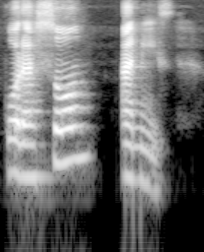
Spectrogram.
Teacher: Vemos que la mayor fuerza de voz está en la última sílaba, son y nis. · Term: aguda u osítona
